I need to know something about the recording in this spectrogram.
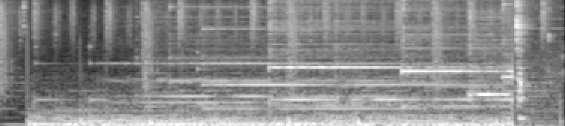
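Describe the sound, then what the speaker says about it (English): Ballora's music box from the Five Nights at Freddy's game plays a faint tinkling melody of thin chiming notes over a low, busy rumble, starting abruptly and cutting off near the end. "She will come to either one of your doors and she'll play her music box, which sounds a bit like this."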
